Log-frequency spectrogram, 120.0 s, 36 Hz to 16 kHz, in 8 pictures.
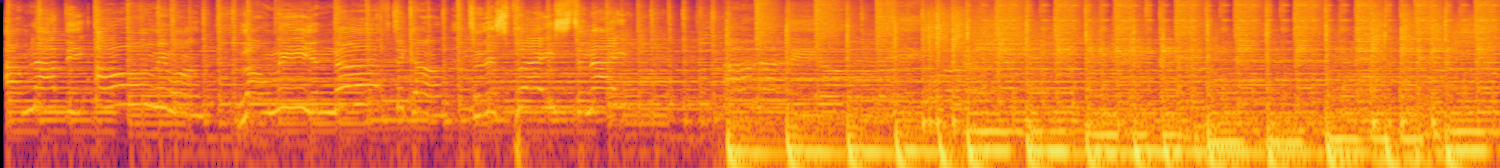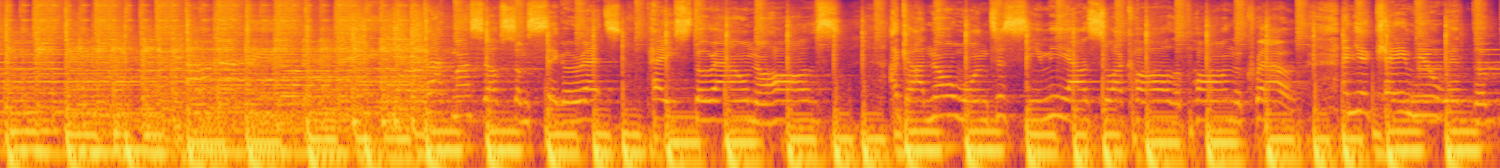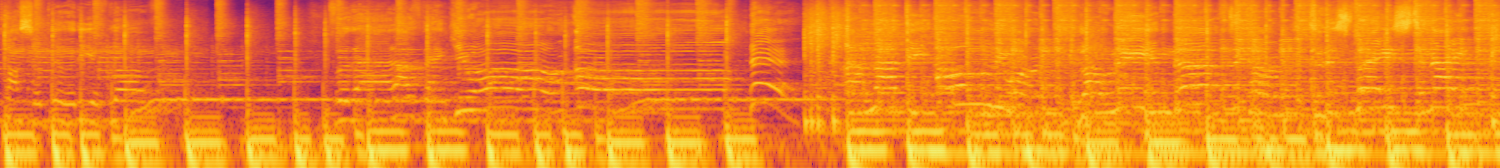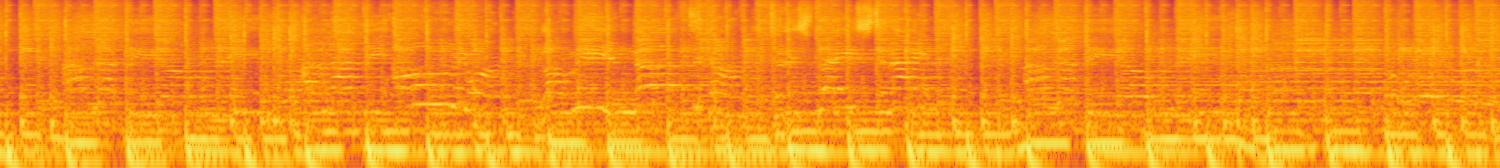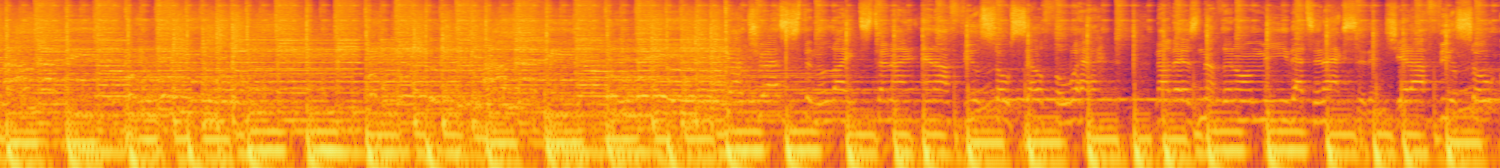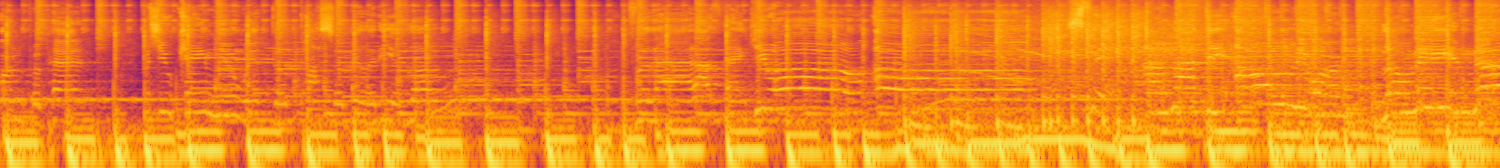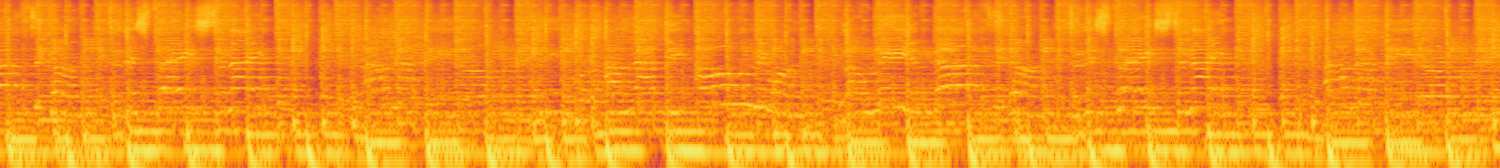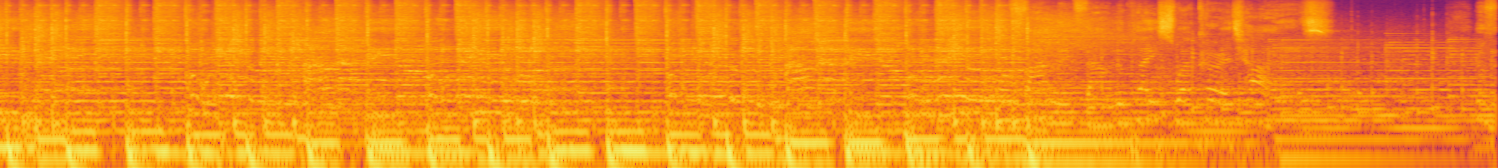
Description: plus 28 min of Western Canadian indie music mix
